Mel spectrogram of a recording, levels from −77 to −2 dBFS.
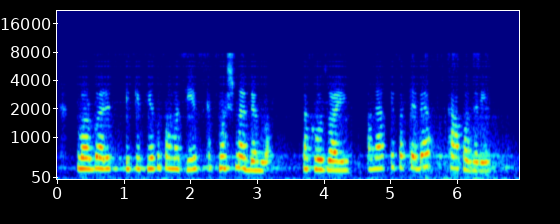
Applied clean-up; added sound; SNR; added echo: neural separator model SepFormer DNS4.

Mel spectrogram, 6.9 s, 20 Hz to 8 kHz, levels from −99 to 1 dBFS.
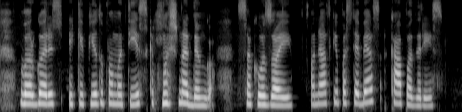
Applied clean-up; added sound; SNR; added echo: none; none; none; none.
